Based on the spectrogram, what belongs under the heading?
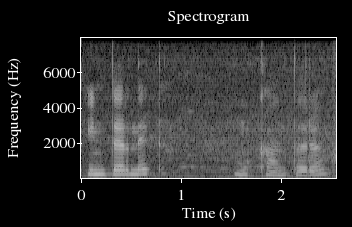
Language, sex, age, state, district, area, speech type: Kannada, female, 60+, Karnataka, Chikkaballapur, rural, spontaneous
